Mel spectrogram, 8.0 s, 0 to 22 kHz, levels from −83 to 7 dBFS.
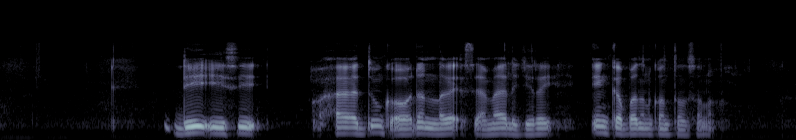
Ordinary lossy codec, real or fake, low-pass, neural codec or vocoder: none; real; 7.2 kHz; none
